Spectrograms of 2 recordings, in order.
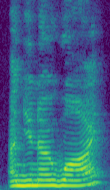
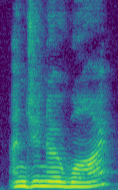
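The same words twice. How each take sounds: First: The D sound is dropped completely. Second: The D and Y blend into a j sound. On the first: "Just drop the D instead" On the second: "you could have this sound, j"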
